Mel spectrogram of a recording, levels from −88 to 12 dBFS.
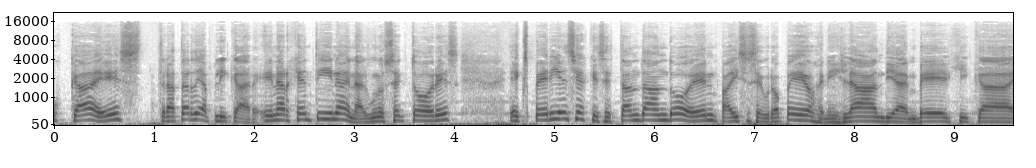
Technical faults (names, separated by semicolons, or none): none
